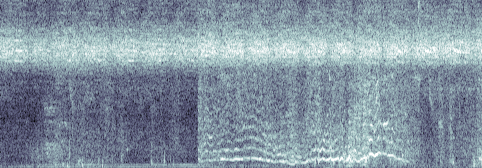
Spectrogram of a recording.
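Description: Steady high-pitched chorus of insects in the surrounding forest. From about two and a half seconds in, a wavering pitched sound joins it.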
